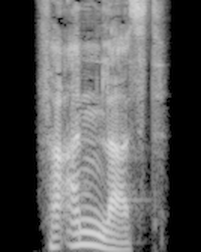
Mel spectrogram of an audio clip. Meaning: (verb) past participle of veranlassen; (adjective) initiated, arranged; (verb) inflection of veranlassen: 1. second-person singular/plural present 2. third-person singular present 3. plural imperative
- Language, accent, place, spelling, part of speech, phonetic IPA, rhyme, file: German, Germany, Berlin, veranlasst, verb, [fɛɐ̯ˈʔanˌlast], -anlast, De-veranlasst.ogg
